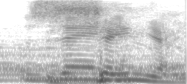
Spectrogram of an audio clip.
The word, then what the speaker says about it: Женя: Zhenya. Yeah, it sounds like Z.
